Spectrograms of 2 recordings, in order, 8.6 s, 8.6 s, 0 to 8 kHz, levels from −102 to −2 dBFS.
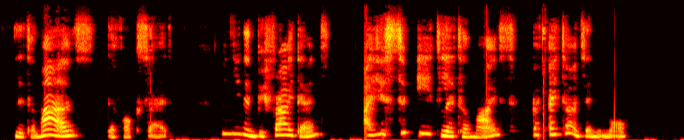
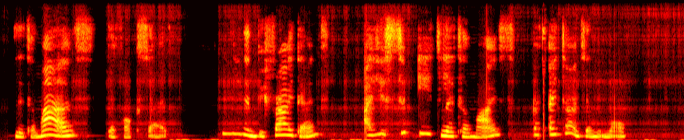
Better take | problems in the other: first | noise reduction (neural separator model SepFormer DNS4)

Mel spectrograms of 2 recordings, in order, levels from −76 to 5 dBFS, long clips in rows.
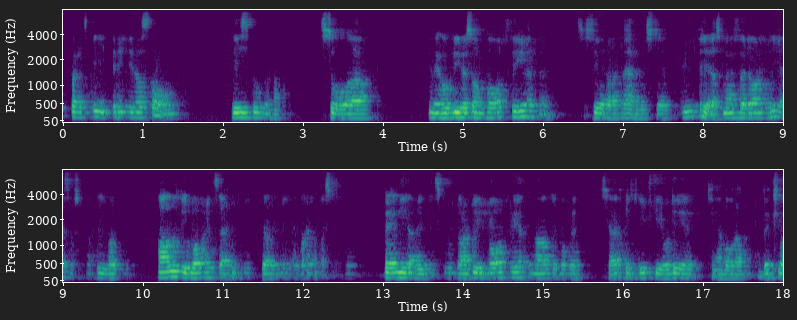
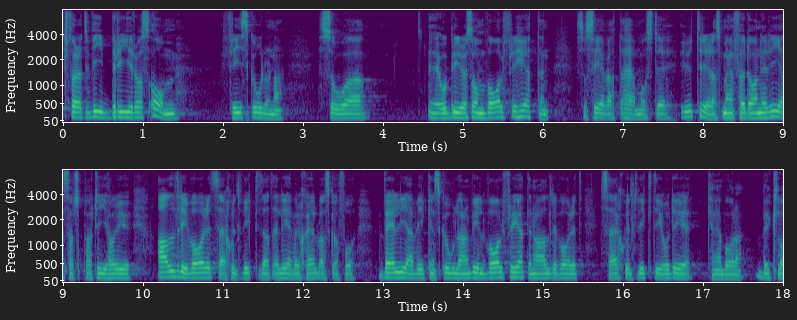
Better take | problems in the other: second | noise reduction (neural mask model DeepFilterNet 3)

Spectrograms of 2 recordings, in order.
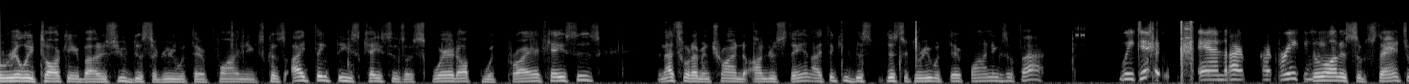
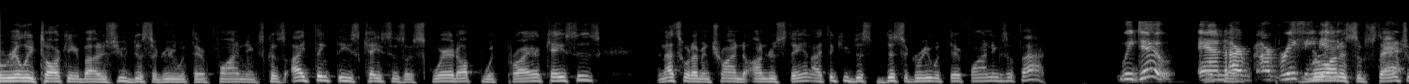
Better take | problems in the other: second | noise reduction (neural diffusion model UNIVERSE++)

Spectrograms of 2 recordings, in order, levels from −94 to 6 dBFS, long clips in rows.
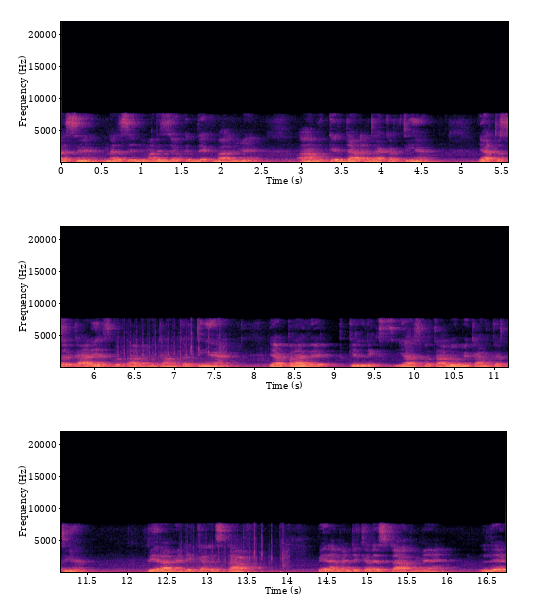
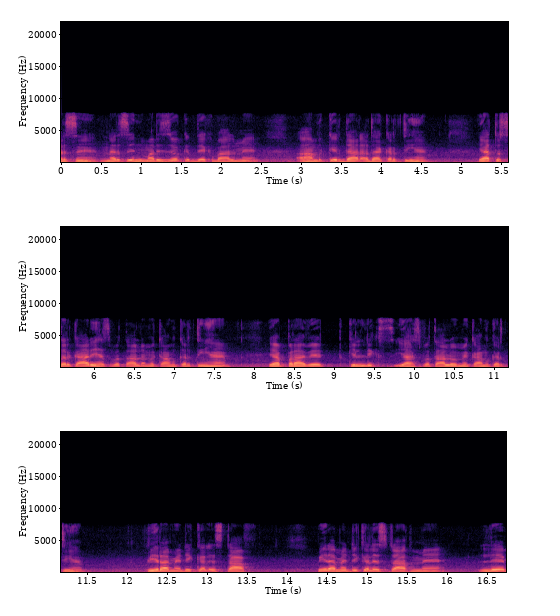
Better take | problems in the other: second | background sound (Motorcycle / Engine); 11 dB below the speech // room echo; dies away in 0.5 s

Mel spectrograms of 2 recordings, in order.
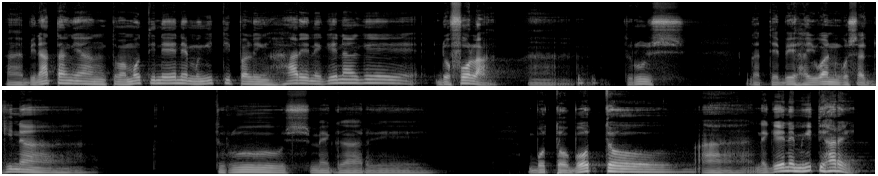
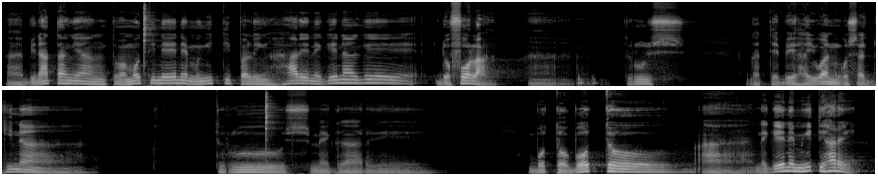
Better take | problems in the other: first | background sound (Cutlery, silverware); 3 dB below the speech

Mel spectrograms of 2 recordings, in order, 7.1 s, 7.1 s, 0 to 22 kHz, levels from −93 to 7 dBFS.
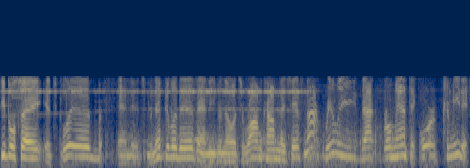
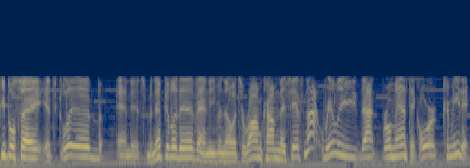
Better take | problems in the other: second | noise reduction (neural mask model RNNoise)

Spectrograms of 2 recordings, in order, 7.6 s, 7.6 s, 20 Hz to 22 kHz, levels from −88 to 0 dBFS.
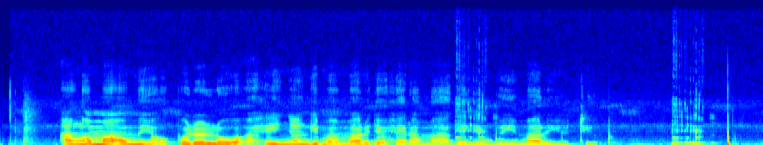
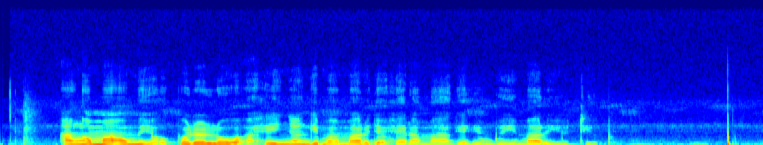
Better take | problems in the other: second | background sound (Burping, eructation); 11 dB below the speech

